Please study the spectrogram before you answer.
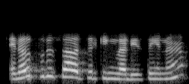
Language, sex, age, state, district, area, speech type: Tamil, female, 18-30, Tamil Nadu, Mayiladuthurai, urban, conversation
